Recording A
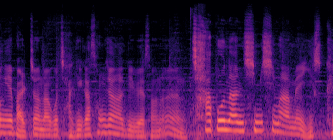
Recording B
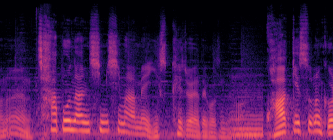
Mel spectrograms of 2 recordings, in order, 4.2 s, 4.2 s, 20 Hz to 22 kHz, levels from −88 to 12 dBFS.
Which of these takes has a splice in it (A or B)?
B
